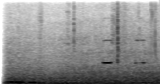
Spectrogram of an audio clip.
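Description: Steady, fairly quiet outdoor background noise with a low hum of distant road traffic. Two brief, faint high chirps come in the second half.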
